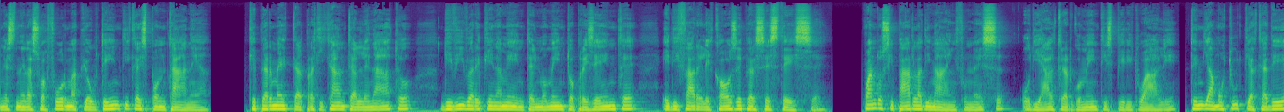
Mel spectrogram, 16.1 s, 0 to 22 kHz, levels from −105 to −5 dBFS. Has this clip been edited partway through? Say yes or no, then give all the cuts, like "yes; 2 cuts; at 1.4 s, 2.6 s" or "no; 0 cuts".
yes; 2 cuts; at 10.6 s, 14.8 s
